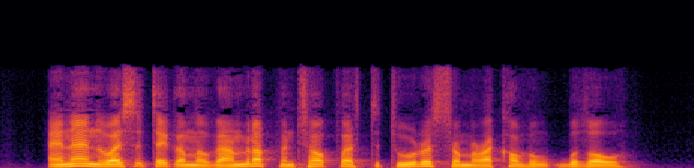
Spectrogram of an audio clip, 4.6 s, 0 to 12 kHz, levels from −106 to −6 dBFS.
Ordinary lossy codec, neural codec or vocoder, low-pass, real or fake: MP3, 48 kbps; codec, 16 kHz, 0.5 kbps, FunCodec, trained on Chinese and English, 25 frames a second; 7.2 kHz; fake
